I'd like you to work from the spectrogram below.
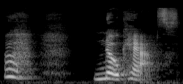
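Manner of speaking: ordinary delivery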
